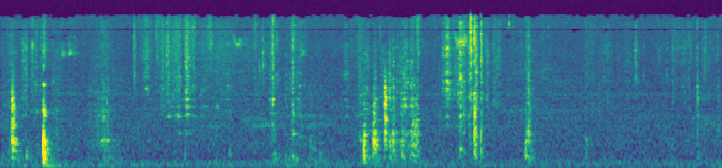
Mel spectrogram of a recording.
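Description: Split firewood being handled and set down, the pieces knocking and clattering against each other: one sharp knock about half a second in, then a run of clattering knocks around the middle.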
